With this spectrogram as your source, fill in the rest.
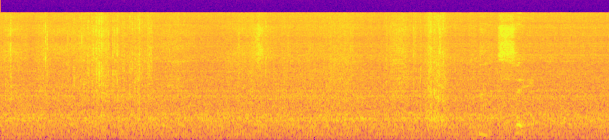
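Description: A plastic tarp rustles and crinkles as it is handled.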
